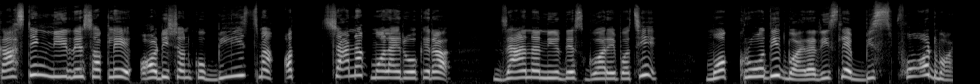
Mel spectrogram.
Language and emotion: Nepali, angry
